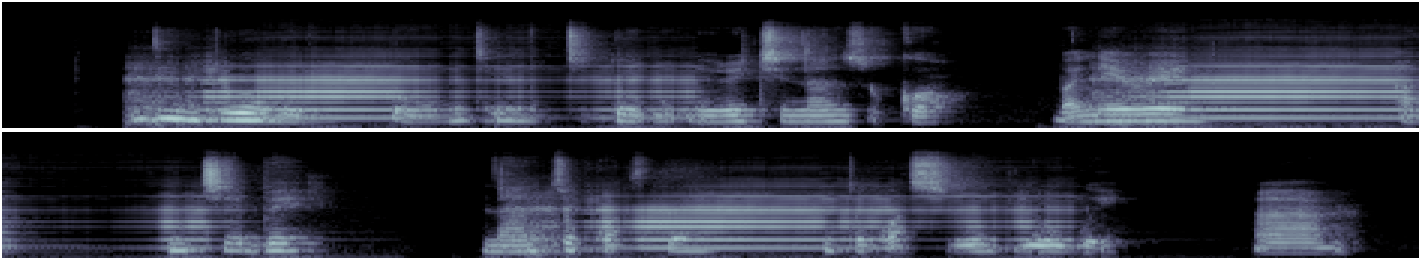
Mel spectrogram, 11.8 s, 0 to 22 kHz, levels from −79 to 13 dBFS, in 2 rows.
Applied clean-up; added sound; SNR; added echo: neural mask model RNNoise.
